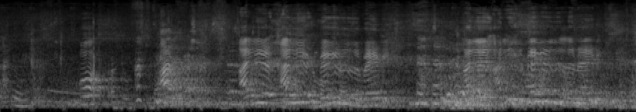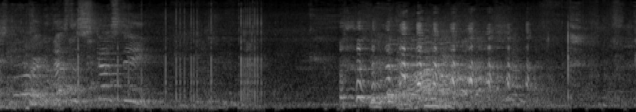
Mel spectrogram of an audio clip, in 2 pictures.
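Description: Young women and girls talk with animation in a large echoing hall.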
